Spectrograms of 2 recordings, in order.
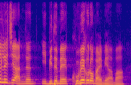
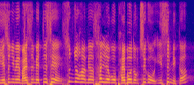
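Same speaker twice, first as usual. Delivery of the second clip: higher and louder, driving questions; full-force preaching; 7 semitones higher, 6 dB louder than usual. Acted. Preacher challenging the congregation, rising and loud. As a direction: press each question on the crowd.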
